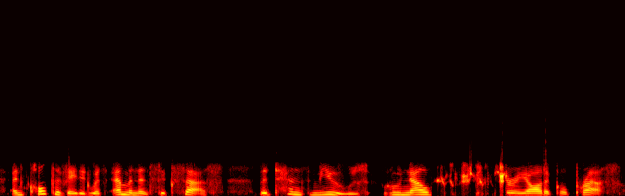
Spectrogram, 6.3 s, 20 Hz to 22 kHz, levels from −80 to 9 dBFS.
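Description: From 4.32 to 5.29 s the speech gives way to garbled noise and warble that barely tracks it: a codec payload misread, octet-aligned AMR frames decoded as bandwidth-efficient. Unlike dropouts or concealment, the frames keep arriving but their fields land in the wrong places. Around it, the narrowband AMR path sounds lightly coded.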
